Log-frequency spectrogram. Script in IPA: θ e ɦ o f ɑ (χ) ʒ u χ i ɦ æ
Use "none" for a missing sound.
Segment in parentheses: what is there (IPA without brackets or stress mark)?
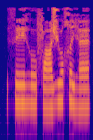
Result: none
